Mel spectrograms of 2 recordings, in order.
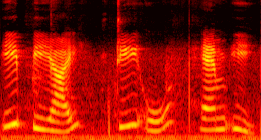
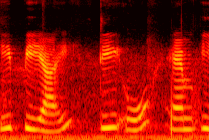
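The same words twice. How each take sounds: The two takes are said the same way.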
